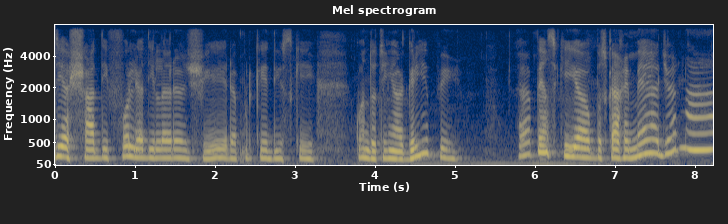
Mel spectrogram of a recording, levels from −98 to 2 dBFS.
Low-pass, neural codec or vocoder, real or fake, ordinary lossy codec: 7.2 kHz; none; real; none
